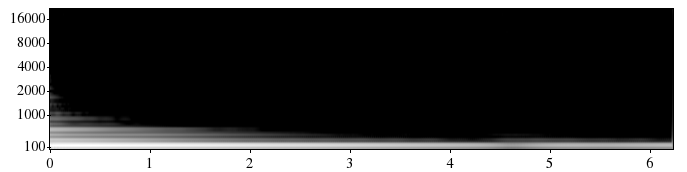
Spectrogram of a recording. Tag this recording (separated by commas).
Bass guitar, Plucked string instrument, Guitar, Music, Musical instrument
